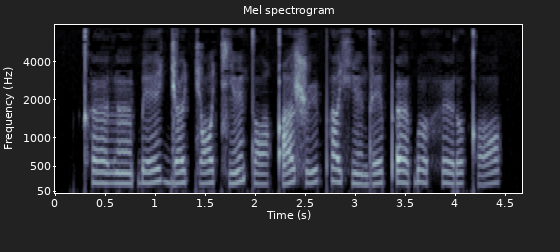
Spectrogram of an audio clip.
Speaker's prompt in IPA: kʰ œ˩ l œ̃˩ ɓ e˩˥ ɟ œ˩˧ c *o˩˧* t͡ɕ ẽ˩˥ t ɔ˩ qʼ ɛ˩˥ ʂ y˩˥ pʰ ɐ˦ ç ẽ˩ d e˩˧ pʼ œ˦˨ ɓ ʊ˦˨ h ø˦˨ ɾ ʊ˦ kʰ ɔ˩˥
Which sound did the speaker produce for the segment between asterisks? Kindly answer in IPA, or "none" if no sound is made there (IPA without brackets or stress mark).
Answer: ɔ˩˧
